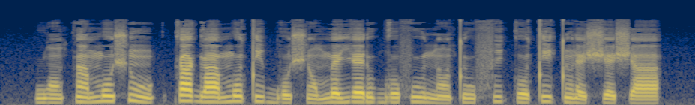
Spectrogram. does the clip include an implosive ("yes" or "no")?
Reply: no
